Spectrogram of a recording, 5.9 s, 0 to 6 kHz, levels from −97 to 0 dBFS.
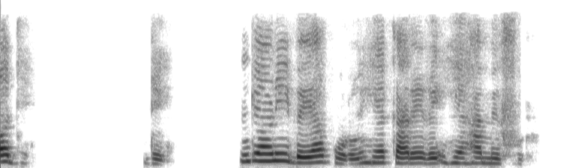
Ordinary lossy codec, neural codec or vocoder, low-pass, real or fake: AAC, 32 kbps; vocoder, 44.1 kHz, 128 mel bands, Pupu-Vocoder; 5.4 kHz; fake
